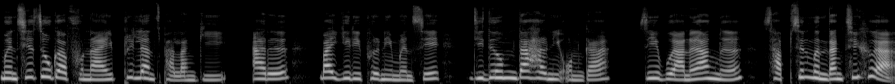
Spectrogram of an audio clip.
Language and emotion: Bodo, happy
